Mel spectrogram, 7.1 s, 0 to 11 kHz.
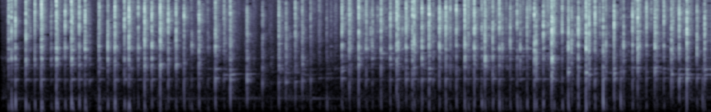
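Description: A tall, hollow AriZona green tea aluminum can is held near the mic and tapped fast with fingertips and nails along its side. The result is a rapid, uneven run of dozens of short, bright, clicky taps with almost no low end. Behind the taps sits a faint metallic ring around 2 kHz.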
